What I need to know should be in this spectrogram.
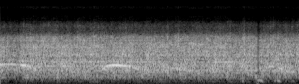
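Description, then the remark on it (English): Steady, dense audience applause for the guests of a panel fills the whole stretch, a broad even wash of many hands clapping at a constant loud level with no voices standing out. “So we're going to give our applause to our guests.”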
